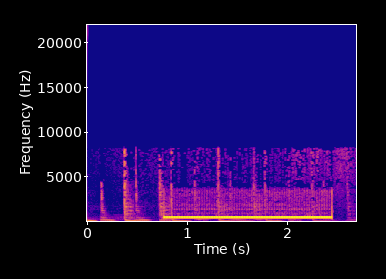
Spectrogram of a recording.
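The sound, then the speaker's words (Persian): Telephone line tones sound while a call is being placed: a few short pulses, then one loud, long, steady mid-pitched tone lasting about two seconds, followed by more pulses. “اول که زنگ زدیم این اتفاق افتاد که الان میشنوین و بعدش جواب داد.”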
